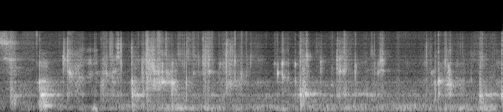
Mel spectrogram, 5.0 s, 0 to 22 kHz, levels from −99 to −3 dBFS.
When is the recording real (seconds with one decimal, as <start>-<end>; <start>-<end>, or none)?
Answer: none

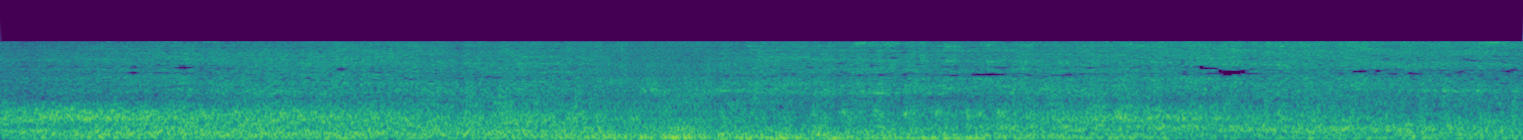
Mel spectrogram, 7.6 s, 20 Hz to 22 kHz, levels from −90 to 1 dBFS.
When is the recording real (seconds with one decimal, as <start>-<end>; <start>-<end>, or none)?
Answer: 0.0-3.0; 3.6-7.6

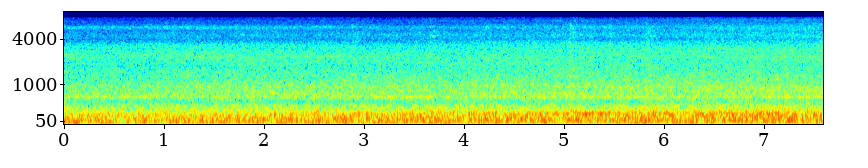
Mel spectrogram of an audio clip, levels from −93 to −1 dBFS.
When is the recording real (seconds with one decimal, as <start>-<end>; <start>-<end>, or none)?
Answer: 3.1-3.7; 5.3-7.6

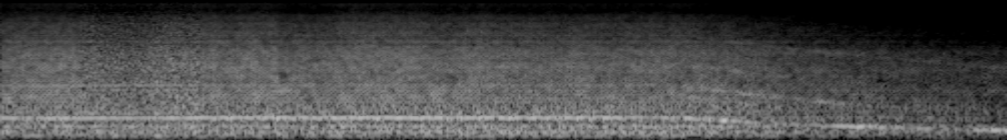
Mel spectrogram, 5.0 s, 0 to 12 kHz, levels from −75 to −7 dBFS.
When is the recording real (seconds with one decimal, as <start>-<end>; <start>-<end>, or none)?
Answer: 0.4-1.0

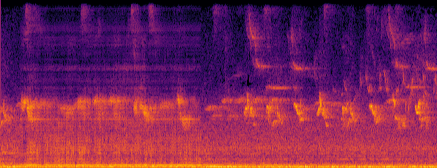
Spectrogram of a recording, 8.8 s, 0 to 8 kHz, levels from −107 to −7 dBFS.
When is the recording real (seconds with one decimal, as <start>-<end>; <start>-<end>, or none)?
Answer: 0.0-0.4; 4.0-8.8

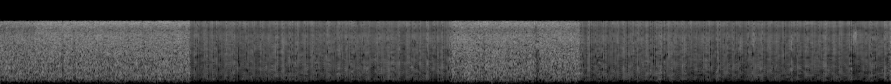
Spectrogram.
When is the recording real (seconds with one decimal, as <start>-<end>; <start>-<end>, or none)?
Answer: 0.0-1.9; 4.5-5.8

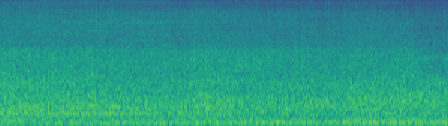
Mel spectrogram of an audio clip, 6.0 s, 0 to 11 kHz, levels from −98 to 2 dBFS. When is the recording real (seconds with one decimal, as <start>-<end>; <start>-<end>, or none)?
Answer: 0.0-6.0

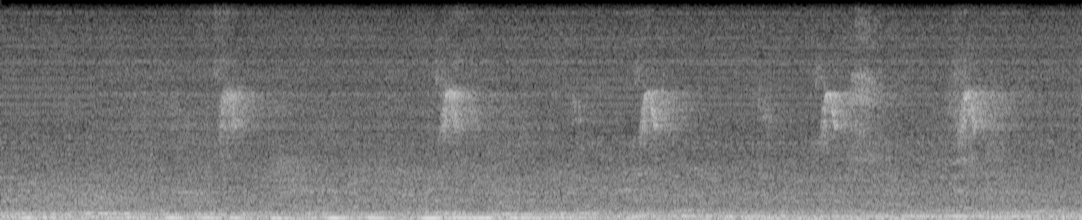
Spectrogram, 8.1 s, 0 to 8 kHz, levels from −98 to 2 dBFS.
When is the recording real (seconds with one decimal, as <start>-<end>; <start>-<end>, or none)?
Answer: 0.0-0.7; 4.2-7.0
